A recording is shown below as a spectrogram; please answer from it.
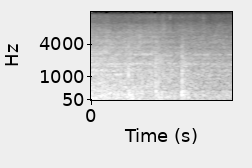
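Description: Brief rumble of an AI-controlled train rolling along in the Railworks train simulator game, steady wheel and track noise with faint clicks throughout.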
